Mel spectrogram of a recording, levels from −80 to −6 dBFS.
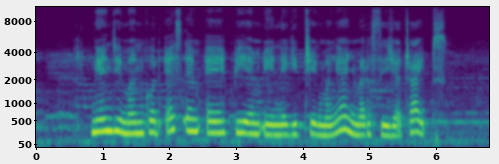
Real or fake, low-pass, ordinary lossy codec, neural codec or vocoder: real; none; none; none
